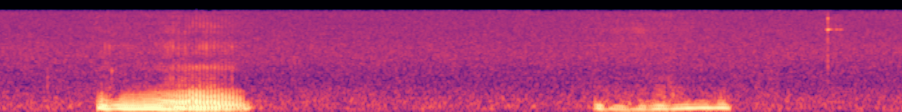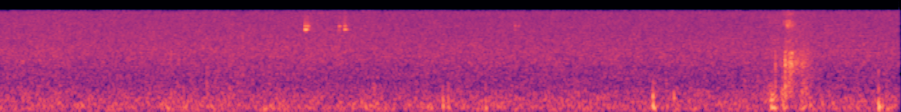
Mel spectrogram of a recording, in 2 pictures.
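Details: A dog snores while asleep, giving two low, vibrating, droning snorts a couple of seconds apart, then quiet breathing with faint small clicks.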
